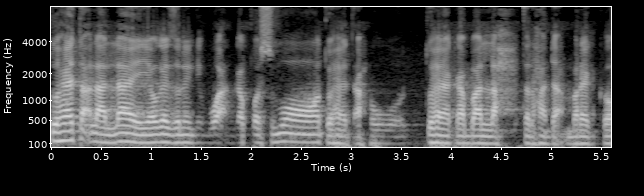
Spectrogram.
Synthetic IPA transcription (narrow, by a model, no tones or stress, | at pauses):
t̪uɦajt̪a̰ʔlalajoɣɛzunidibuat̪̚ɡapɔsəmuɔt̪uɦajt̪ahut̪uɦajakabalaht̪ərɦada̰p̚məɾekɔ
